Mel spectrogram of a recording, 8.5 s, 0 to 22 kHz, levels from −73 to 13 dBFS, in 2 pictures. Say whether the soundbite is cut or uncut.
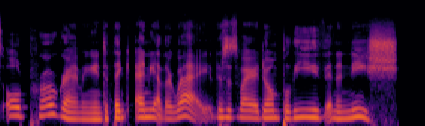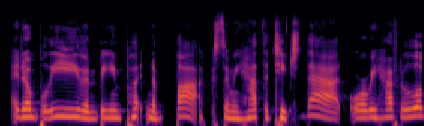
uncut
